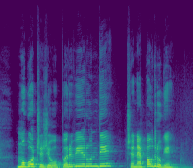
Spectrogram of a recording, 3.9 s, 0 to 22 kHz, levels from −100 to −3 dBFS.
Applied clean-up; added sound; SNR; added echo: none; none; none; none.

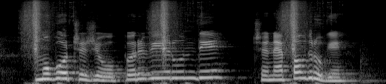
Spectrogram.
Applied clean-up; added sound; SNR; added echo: none; Glass; 10 dB; none.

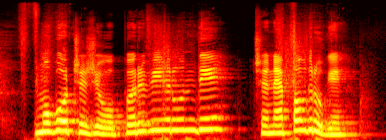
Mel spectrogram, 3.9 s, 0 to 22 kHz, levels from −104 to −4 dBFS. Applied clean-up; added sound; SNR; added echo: neural mask model RNNoise.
